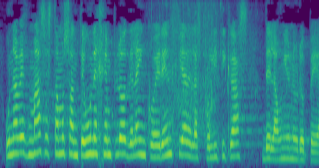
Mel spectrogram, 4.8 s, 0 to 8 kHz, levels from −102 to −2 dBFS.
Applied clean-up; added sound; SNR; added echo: none; Bathtub (filling or washing); 20 dB; none.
